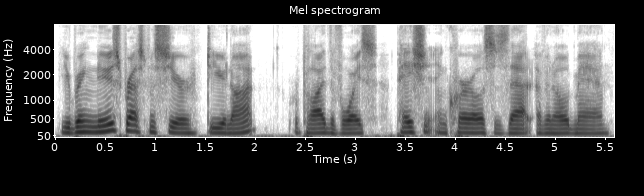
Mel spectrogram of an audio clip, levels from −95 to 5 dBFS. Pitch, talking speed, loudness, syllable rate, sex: 125 Hz, 215 wpm, -19 LUFS, 5.5 syllables/s, male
